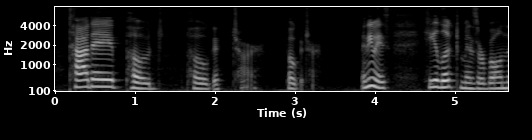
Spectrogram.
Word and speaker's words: Tadej Pogačar: So I called him Tadej Pogačar. And I looked it up on how to pronounce it in real life and how it's Tadej Pogačar.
